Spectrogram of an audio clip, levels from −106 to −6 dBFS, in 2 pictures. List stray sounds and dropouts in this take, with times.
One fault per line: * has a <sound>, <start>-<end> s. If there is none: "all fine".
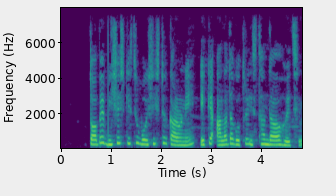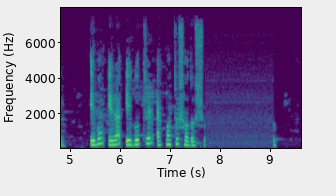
all fine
